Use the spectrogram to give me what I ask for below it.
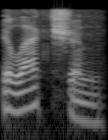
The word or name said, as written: election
